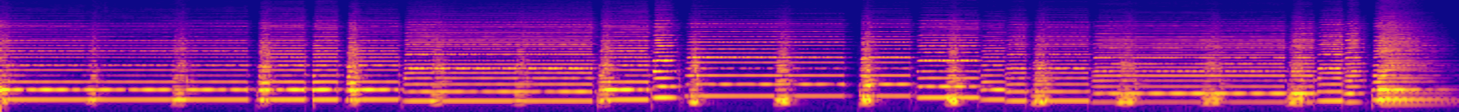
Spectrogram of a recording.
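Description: Piano accordion plays a rock and roll zydeco riff from a lesson, with sustained reedy chords and a steady bouncing rhythm, loud and close, no voices.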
